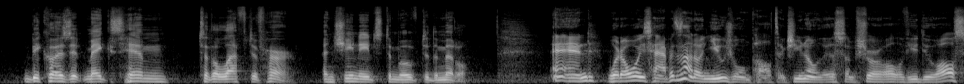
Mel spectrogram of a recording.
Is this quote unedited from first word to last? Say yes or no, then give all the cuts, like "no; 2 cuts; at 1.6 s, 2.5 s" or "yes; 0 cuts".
no; 1 cut; at 5.5 s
